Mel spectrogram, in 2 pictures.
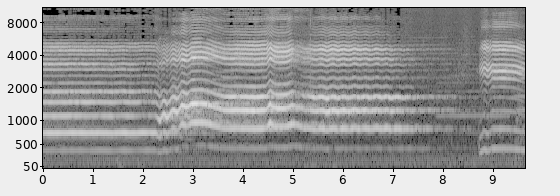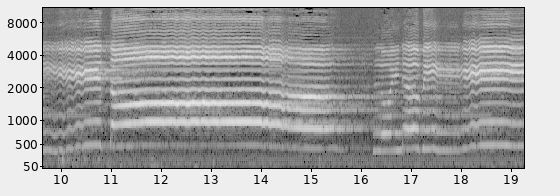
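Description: A woman singing a slow song, holding long high notes with a slight vibrato. Her phrases break off briefly about eight seconds in and again around fifteen seconds in. A faint steady low hum runs underneath.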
